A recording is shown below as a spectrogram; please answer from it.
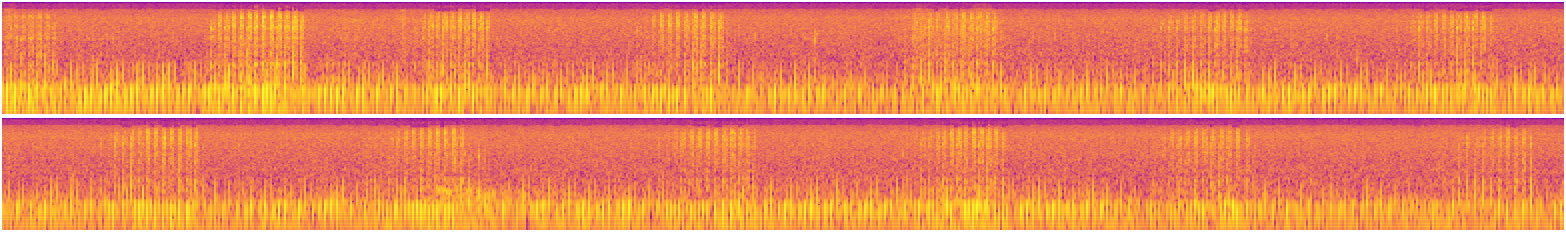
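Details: Munchkin kitten Goku, a household pet, settling into sleep with an unbroken deep purr; rhythmic breathy puffs recur about every second and a half over the continuous rumble.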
